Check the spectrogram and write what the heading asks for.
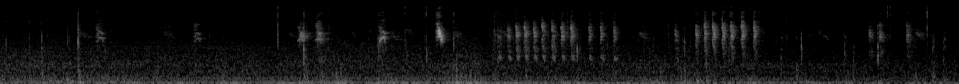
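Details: At a bird feeder in June 2023, Eurasian tree sparrow parents feed their chicks. Scattered thin chirps give way to fast buzzy chattering trills in two short bursts, then more separate tweets.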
